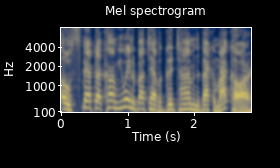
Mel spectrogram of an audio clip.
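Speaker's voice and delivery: put-on camp, effeminate Southern accent, cop voice. Retelling what a cop said from the front of his car, effeminate southern accent. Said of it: "he had an effeminate Southern accent".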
